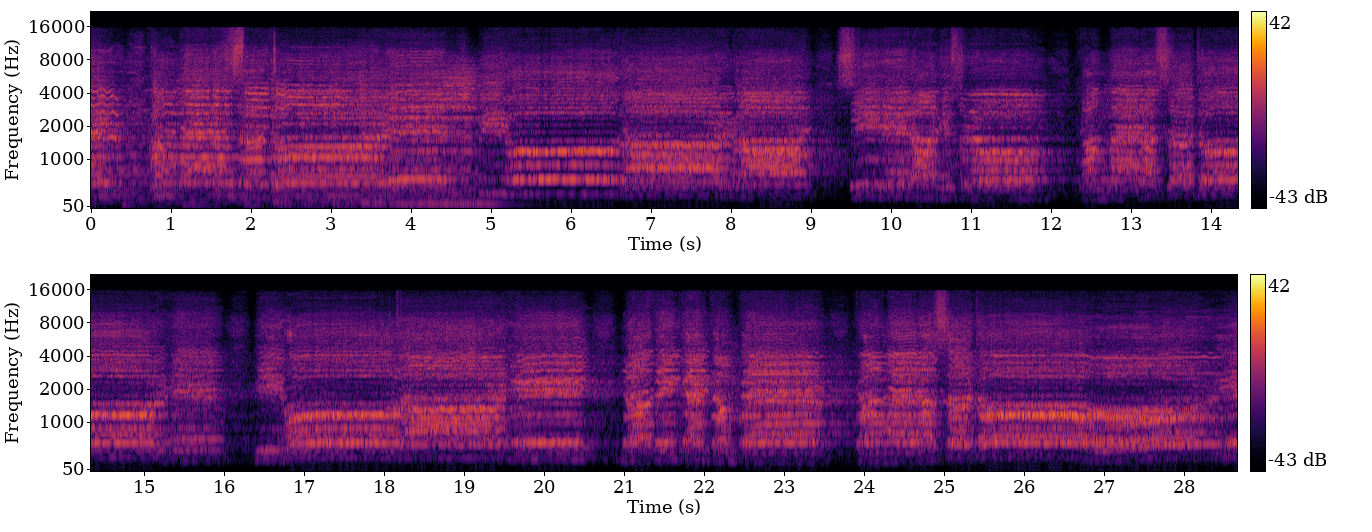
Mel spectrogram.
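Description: Mixed choir singing a hymn in full harmony. A low accompaniment under the voices stops about five seconds in, leaving mostly the choir.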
